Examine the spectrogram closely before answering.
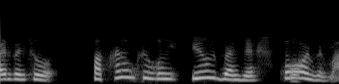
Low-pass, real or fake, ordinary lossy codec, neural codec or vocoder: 3.6 kHz; fake; MP3, 24 kbps; codec, 16 kHz, 0.5 kbps, FreqCodec, larger model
